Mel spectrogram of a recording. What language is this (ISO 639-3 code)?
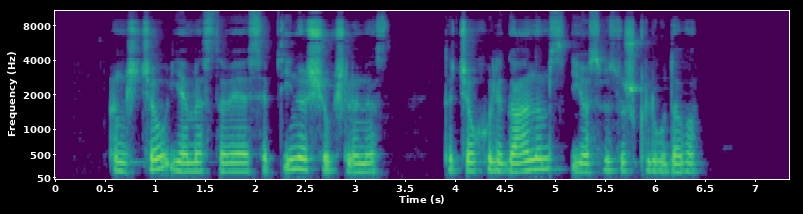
lit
